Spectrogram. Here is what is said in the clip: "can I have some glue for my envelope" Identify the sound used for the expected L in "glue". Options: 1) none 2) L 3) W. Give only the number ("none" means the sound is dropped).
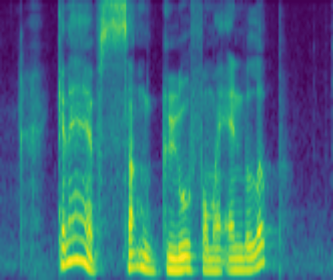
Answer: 2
